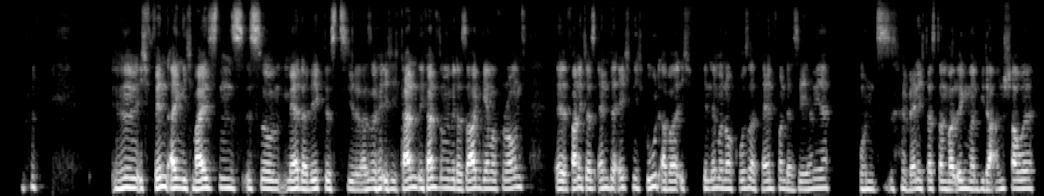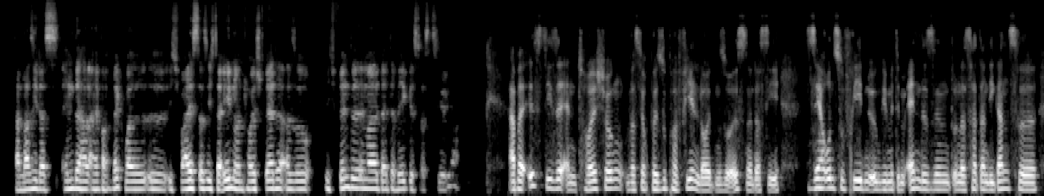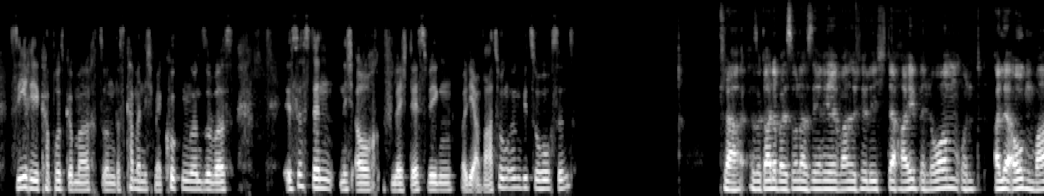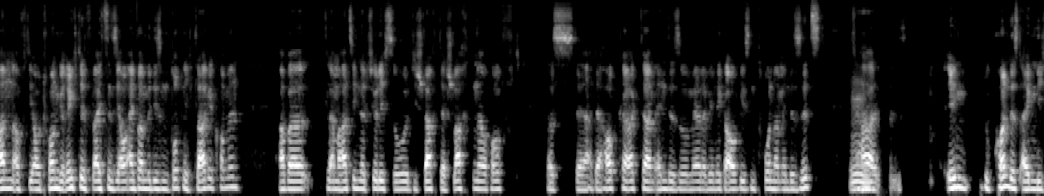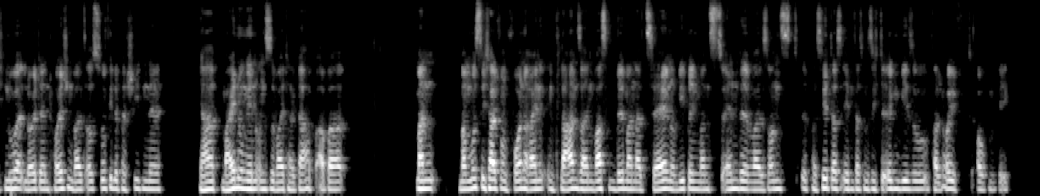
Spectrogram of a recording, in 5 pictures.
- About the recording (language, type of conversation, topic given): German, podcast, Was macht ein Serienfinale für dich gelungen oder enttäuschend?
- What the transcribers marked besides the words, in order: giggle; laughing while speaking: "Also ich ich kann"; chuckle; other noise; other background noise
